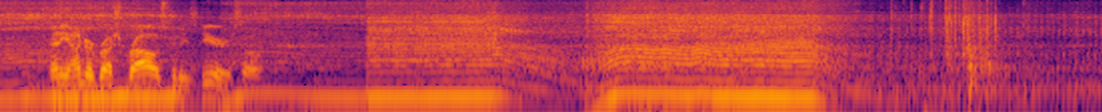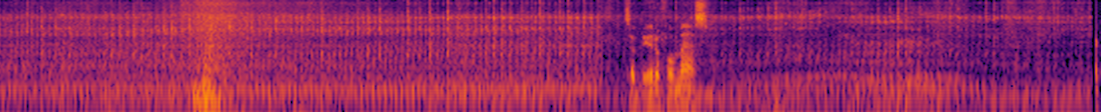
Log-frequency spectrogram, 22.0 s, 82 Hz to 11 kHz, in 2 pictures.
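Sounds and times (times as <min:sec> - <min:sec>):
chainsaw revving: 0:00.0 - 0:22.0
dull thump: 0:12.8 - 0:13.5.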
